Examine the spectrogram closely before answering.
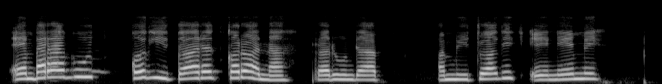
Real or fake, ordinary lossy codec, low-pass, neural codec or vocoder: fake; none; 9.9 kHz; codec, 32 kHz, 1.9 kbps, SNAC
